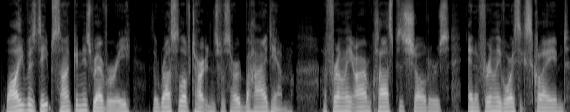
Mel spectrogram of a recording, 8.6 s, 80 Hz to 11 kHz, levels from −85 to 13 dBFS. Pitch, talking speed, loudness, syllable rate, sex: 120 Hz, 190 wpm, -19 LUFS, 5.4 syllables/s, male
